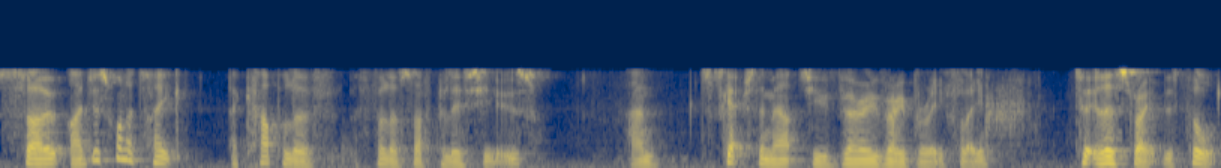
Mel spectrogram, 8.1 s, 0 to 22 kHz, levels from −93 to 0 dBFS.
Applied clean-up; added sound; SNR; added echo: none; Skateboard; 19 dB; none.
